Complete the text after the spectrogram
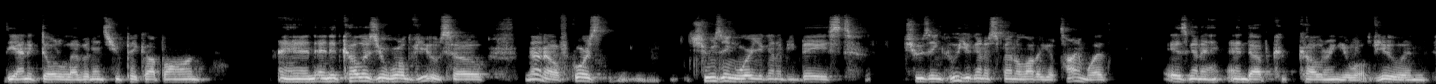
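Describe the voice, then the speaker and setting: A man's voice: medium pitch, low-quality recording. A man from France with a slight French accent, answering interview questions thoughtfully and often repeating words as he thinks aloud. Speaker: guest investment strategist.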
